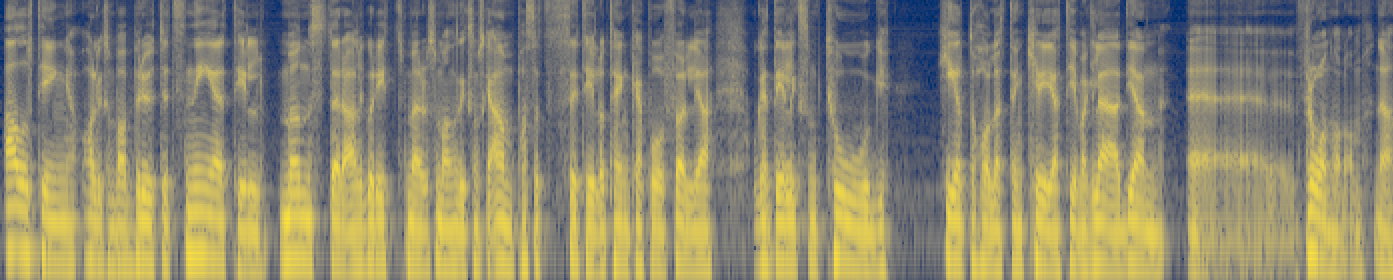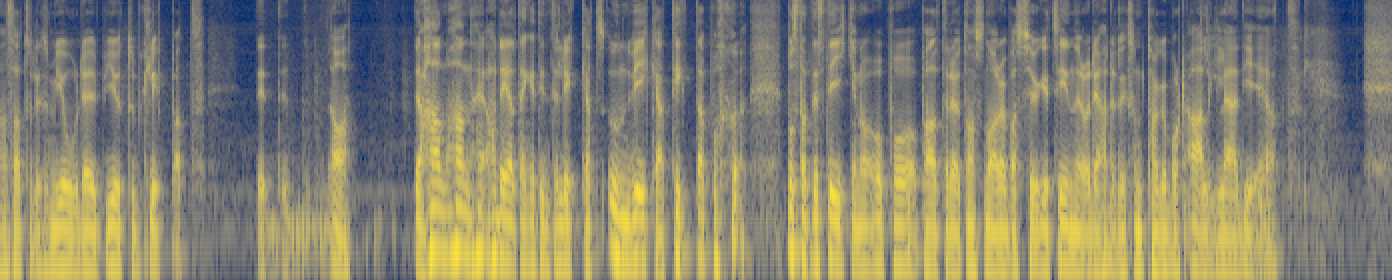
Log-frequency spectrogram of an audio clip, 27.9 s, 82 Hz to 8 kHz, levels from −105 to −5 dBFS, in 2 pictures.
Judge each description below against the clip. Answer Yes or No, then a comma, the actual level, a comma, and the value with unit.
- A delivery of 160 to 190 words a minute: Yes, average, 170 wpm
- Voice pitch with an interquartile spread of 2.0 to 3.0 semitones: Yes, narrow, 2.4 semitones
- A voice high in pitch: No, low, 100 Hz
